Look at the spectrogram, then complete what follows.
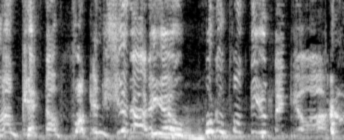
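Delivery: very high, shrill, furious mobster-voice screaming rage. Retelling a mobster's outburst at a priest, imitating a mobster screaming. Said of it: "starts screaming and yelling".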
